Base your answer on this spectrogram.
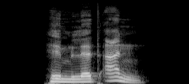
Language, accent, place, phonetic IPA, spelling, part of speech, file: German, Germany, Berlin, [ˌhɪmlət ˈan], himmlet an, verb, De-himmlet an.ogg
- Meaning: second-person plural subjunctive I of anhimmeln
